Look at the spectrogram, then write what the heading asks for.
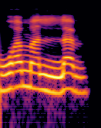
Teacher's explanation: Di situ ada waman lam, nun sukun bertemu dengan huruf lam, tasdid. Berarti cara membacanya adalah nun tasdid, nun sukunnya dihilangkan ya. Jadi langsung ditasdidkan ke huruf lam, wamallam. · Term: idgham bila gunnah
